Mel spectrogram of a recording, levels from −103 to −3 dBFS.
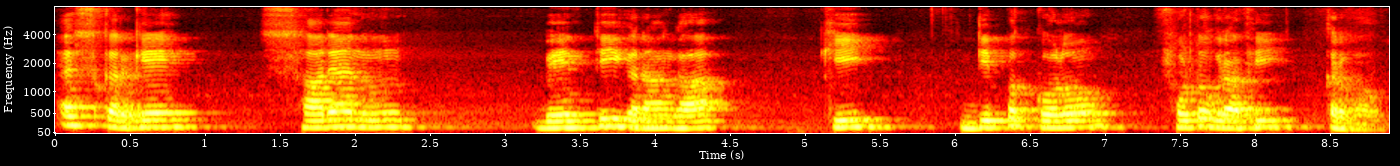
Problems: none marked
